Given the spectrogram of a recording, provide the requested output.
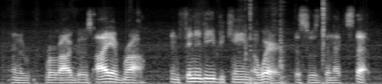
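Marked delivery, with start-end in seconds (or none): none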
